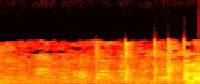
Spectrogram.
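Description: Low murmur of voices from a small crowd of people talking among themselves, with a man's voice saying a short word near the end.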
